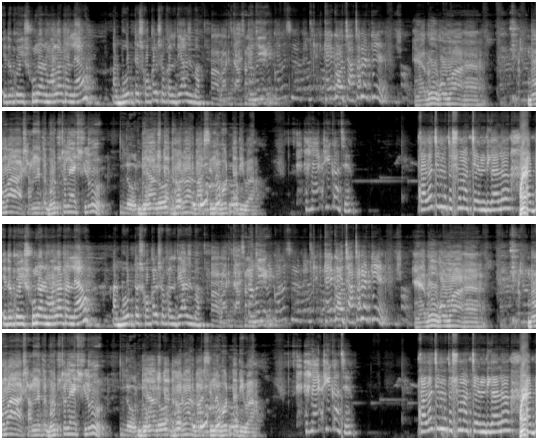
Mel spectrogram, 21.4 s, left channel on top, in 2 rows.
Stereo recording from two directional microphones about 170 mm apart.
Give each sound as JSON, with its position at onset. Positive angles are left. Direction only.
{"t": 0.0, "sound": "speech", "side_deg": -30}
{"t": 0.9, "sound": "speech", "side_deg": 0}
{"t": 3.4, "sound": "speech", "side_deg": -15}
{"t": 5.3, "sound": "a woman's voice", "side_deg": 25}
{"t": 6.1, "sound": "a woman's voice", "side_deg": -10}
{"t": 10.0, "sound": "speech", "side_deg": 0}
{"t": 13.1, "sound": "speech", "side_deg": 0}
{"t": 13.5, "sound": "speech", "side_deg": 20}
{"t": 16.6, "sound": "speech", "side_deg": -40}
{"t": 18.9, "sound": "speech", "side_deg": 10}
